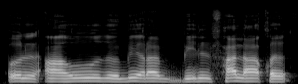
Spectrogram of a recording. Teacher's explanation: قل اعوذ برب الفلق، فلق، اگر فلق بند کر دیا ہے سانس کو، آواز کو، تو گویا کہ آپ نے وہ قاف کو کھا گئے ہیں، اور وہ قاف کشش کتے والا جب وہ آپ نے پڑھ دیا۔ فلق قلقلہ ہے دو نقطے والے قاف میں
